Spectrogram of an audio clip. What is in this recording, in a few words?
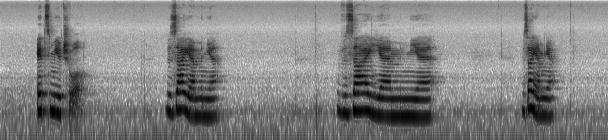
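Polish It's mutual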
